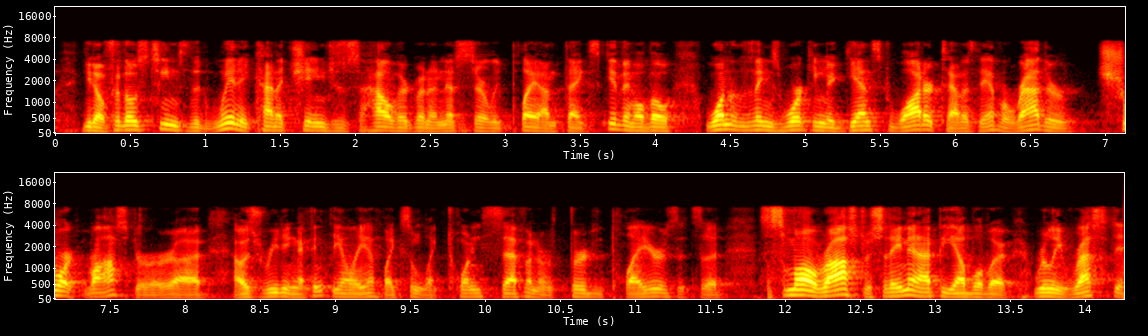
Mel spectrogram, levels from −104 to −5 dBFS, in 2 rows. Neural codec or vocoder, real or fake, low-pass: codec, 16 kHz, 2 kbps, FunCodec, trained on LibriTTS, 25 frames a second; fake; 7.2 kHz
